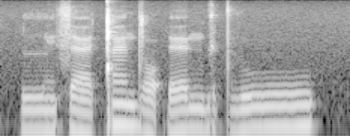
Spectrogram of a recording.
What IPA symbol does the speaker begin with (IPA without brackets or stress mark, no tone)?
lː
